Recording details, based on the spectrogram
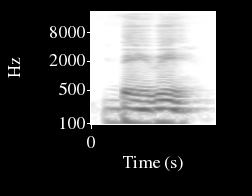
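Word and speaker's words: bebé: second one baby this is the same case as the first example we have a bay at the beginning of the word and another Bay which is between vowels so the first one is bilabial and the second one is an approximant baby baby now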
